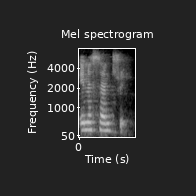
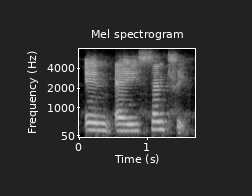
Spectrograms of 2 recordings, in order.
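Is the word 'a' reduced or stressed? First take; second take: reduced; stressed. First: The word 'a' is quick and unstressed. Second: The word 'a' is fully stressed. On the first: The speaker calls it right. "I'm going to pronounce it but not stressed" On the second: The speaker calls it wrong. "He didn't say in a century. No, I want it not stressed"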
